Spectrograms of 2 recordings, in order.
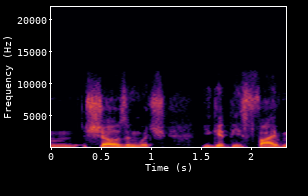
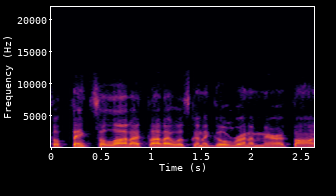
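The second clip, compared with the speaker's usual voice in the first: put-on sarcastic comedian voice; 2 semitones higher than usual. Retelling a comedian's bit to another speaker: sarcastic Dom Irrera impression. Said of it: "he does very sarcastic humor where he's like".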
